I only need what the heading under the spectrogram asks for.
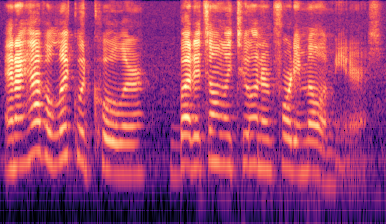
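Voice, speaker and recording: A woman's voice: a little high, fairly quick, a bit bright, slight background noise. A young woman live-streaming a racing game, chatting casually and answering viewers between laps. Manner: chatty, reads and answers chat mid-race.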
